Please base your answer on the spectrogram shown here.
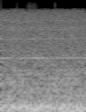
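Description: Airliner jet engines spool up to takeoff power on the runway, a loud, steady roaring rumble heard from inside the cabin with no speech.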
